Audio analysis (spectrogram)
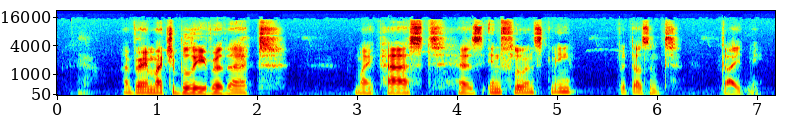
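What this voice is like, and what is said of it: Mixed South African-European accent. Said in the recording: “You got a really funny accent ... grown up in South Africa to an Austrian father and a mother of English descent ... my accent reflects the journey I've been on. It's global.”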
